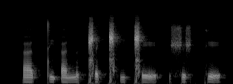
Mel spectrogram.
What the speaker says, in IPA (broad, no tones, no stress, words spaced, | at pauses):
atːi ʔanoǁɛ ǁʰiǁe | ʃʌʃkːe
